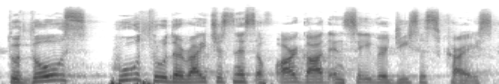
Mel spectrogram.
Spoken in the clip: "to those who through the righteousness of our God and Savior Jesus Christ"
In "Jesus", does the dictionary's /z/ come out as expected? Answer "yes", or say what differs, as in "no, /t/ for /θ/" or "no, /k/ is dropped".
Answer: no, /s/ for /z/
